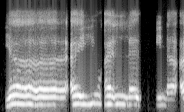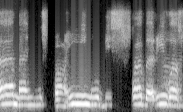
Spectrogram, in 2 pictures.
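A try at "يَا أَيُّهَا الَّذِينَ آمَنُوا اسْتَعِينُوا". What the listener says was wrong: tak boleh pendek. Satu lagi amanusta'i jangan ta'i. Ya ayyuhalladzina amanusta'inu. Panjang. Dia jangan ta'i. Amanusta jangan to. ta'i. Ta.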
